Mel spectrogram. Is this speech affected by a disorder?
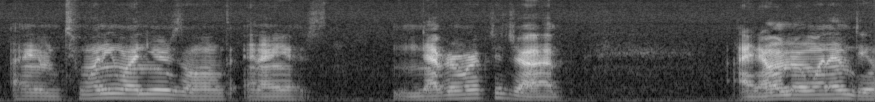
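Yes: cerebral palsy.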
